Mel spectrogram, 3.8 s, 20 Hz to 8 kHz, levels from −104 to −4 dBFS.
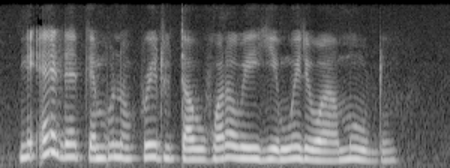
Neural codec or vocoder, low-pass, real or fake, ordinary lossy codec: codec, 24 kHz, 0.9 kbps, WavTokenizer, small release; 7.2 kHz; fake; AAC, 48 kbps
